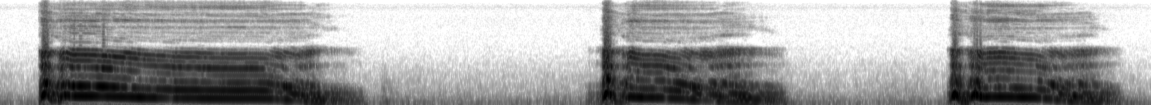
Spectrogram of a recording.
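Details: An eight-year-old female German Shepherd in Ukraine gives three long, steady howls, each sliding downward as it fades; it was her first time ever howling, and it happened at night.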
